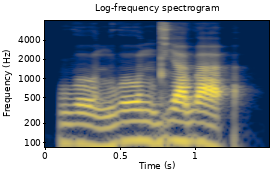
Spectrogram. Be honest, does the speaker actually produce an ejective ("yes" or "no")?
no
